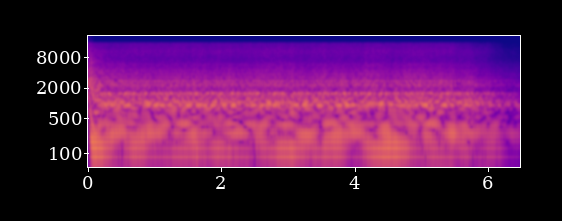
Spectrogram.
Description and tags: SemiQ leads 6.
This sound belongs to a mini pack sounds could be used for rave or nuerofunk genres
machine, electric, electronic, soundesign, sound-design, artificial, experimental, synthesizer, sfx, digital, glitch, effect, noise, sound, freaky, weird, abstract, strange, loop, lo-fi, sounddesign, intros, future, soundeffect, synth, sci-fi, fx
